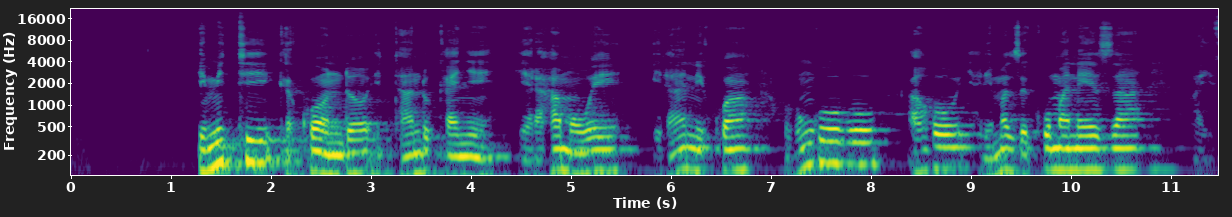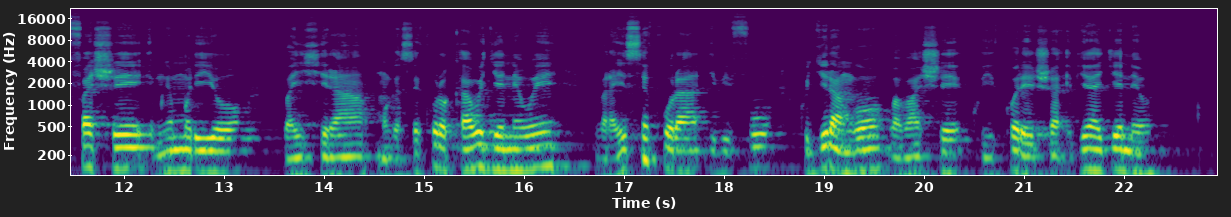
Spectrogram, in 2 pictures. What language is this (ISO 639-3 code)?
kin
